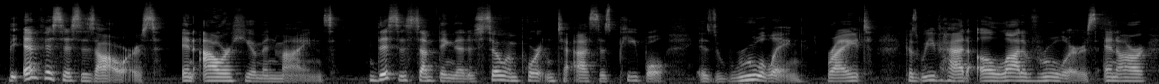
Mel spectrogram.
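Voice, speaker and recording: A woman's voice: sits low, creaky, a bit bright. An American woman teaching a women's Bible study lesson in an earnest tone, often repeating phrases for emphasis.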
